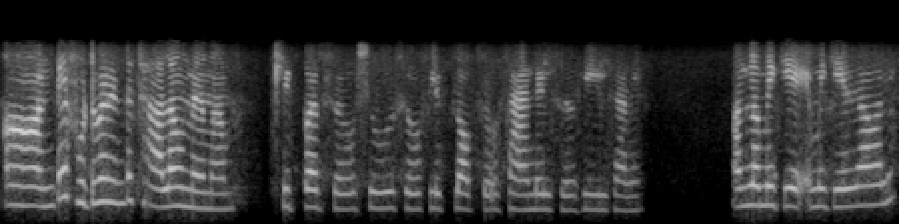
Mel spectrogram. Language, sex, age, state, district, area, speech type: Telugu, female, 18-30, Telangana, Nizamabad, rural, conversation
